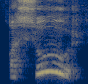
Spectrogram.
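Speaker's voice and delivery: कसूर said loud and high with a long open oo; teacher stressing the open oo in कसूर; open waw demo. Shown as a demonstration. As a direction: ring out the oo in कसूर. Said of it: "गो इसको हम वाव मारूफ कहते हैं".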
